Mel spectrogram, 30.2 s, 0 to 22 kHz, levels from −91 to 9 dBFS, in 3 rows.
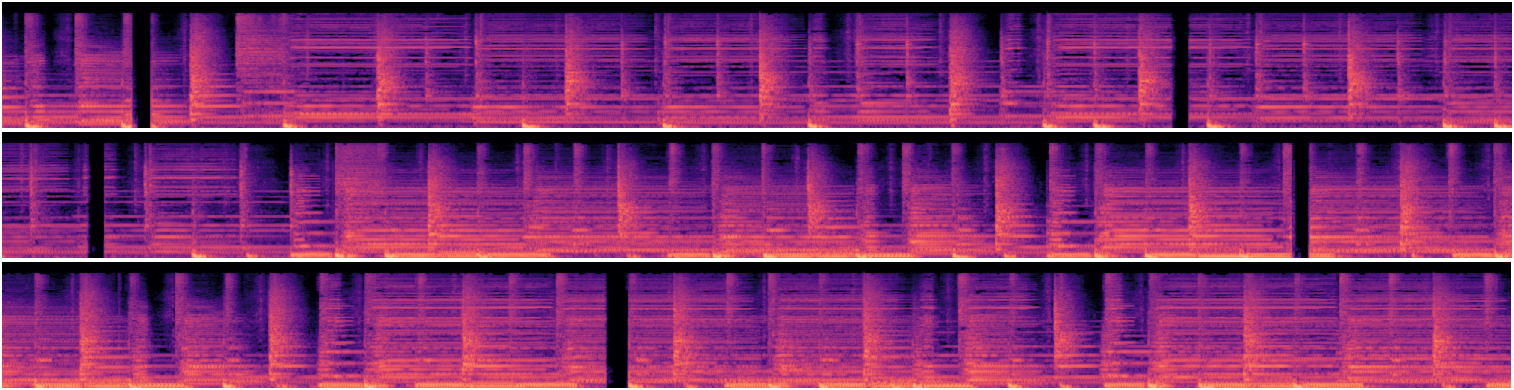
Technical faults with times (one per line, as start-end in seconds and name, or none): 0.86-1.00 gap at a join of encoded pieces
7.80-7.92 gap at a join of encoded pieces
10.63-10.75 gap at a join of encoded pieces
18.66-18.79 gap at a join of encoded pieces
24.15-24.31 gap at a join of encoded pieces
